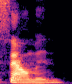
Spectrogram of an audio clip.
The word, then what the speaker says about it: salmon: leave me alone please did y'all hear um Angela pronounce the L and salmon it's salmon salmon then we going to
